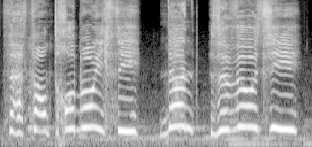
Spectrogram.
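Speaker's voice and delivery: put-on high, slow little-kid voice; squeaky drawn-out kid begging; little sister's voice. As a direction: demand a treat like an eager small child. Little sister demands cake.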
